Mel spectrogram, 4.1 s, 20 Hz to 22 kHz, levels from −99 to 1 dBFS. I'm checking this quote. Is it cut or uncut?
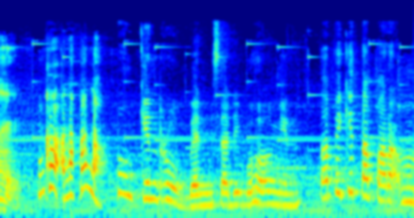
cut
